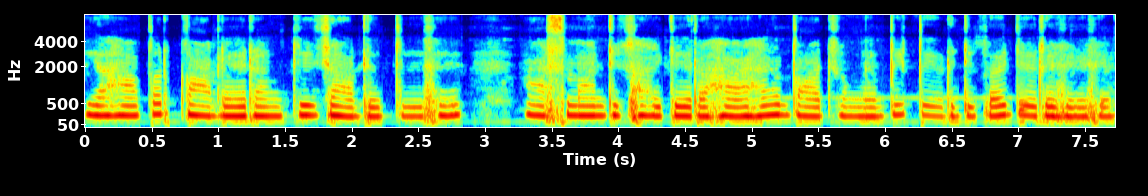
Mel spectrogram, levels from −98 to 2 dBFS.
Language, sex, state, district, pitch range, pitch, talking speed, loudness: Hindi, female, Maharashtra, Mumbai Suburban, 205-225 Hz, 215 Hz, 165 wpm, -15 LUFS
